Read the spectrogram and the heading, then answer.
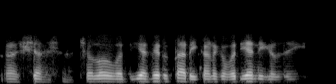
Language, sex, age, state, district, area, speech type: Punjabi, male, 18-30, Punjab, Patiala, rural, conversation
